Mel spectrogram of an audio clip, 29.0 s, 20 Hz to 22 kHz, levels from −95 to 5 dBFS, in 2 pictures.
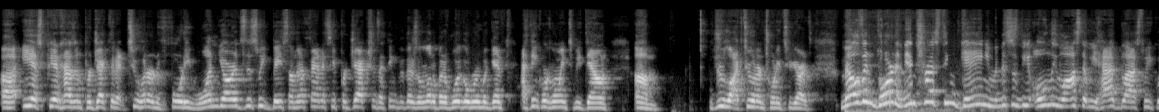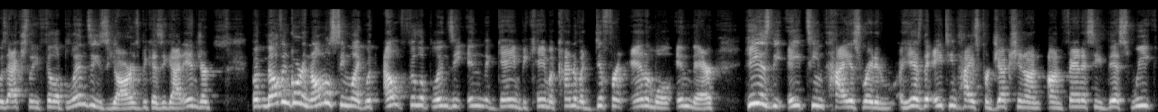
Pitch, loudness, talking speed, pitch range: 220 Hz, -18 LUFS, 205 wpm, 200-250 Hz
